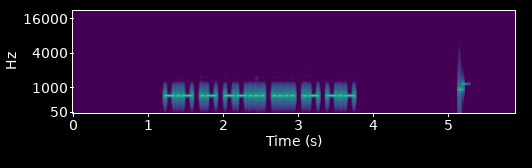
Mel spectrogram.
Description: Morse code, heard as a keyed tone, about 32 wpm, 700 Hz. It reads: KA7HAK
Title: USA Call Signs - 6 Characters - 2x Character Spacing - 30wpm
